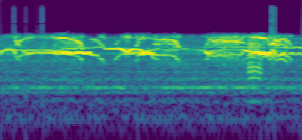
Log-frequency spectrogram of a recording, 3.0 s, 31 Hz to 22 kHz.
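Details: Peregrine falcons at their nest in Gdańsk, Poland, 14 May 2022 at 11:07, while a parent feeds. Long, thin whining notes slide and overlap, plus a brief rustle near the end, over a low hum.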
